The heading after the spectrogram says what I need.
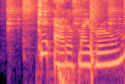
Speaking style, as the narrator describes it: she said in the same newscaster voice she was reading in

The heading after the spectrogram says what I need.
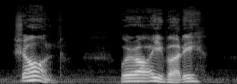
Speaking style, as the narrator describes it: I called out, and now aware of the anxiety bubbling within me

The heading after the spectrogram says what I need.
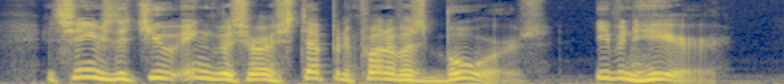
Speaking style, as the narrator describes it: Dinjan exclaimed with a grunt

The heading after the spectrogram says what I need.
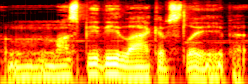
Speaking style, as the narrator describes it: I chuckled to myself

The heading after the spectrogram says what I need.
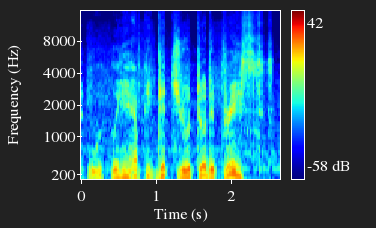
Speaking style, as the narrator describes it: I stuttered feebly

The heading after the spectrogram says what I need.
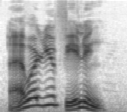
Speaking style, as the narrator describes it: Mike laughed

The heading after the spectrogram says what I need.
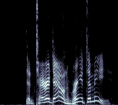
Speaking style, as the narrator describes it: cried the Baron

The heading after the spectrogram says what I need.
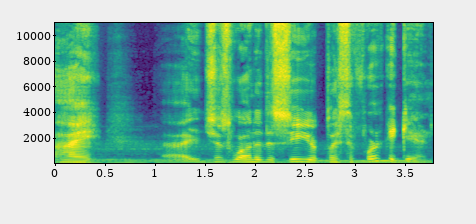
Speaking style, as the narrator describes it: she croaked

